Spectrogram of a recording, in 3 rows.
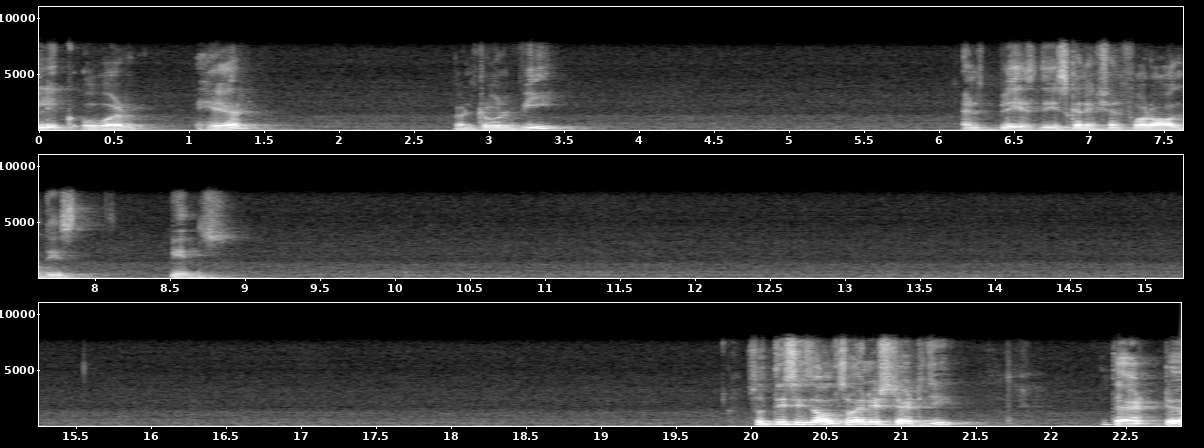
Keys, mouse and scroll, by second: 1.1 click, 4.3 ctrl+click, 5.7 ctrl+v, 7.0 click, 13.4 Delete, 15.0 ctrl+v, 16.4 click, 21.6 ctrl+click.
